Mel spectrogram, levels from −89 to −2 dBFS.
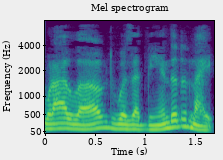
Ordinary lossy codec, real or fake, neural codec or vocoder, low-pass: MP3, 32 kbps; fake; autoencoder, 48 kHz, 32 numbers a frame, DAC-VAE, trained on Japanese speech; 7.2 kHz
